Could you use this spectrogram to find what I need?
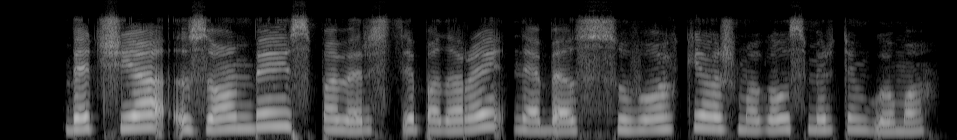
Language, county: Lithuanian, Vilnius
